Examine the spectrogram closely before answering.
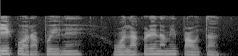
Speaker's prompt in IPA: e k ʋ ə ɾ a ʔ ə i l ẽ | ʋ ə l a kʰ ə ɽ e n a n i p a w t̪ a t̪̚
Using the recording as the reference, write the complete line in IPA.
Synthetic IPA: e k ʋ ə ɾ a p ə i l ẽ | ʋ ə l a k ə ɽ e n a m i p a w t̪ a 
